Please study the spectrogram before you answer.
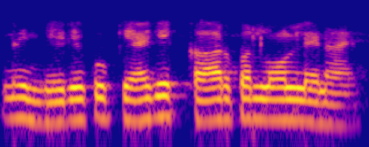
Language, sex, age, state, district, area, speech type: Hindi, male, 18-30, Rajasthan, Karauli, rural, conversation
